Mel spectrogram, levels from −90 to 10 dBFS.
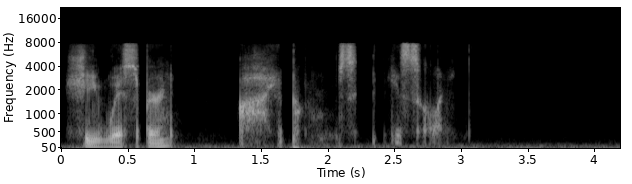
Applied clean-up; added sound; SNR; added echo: neural diffusion model UNIVERSE++.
